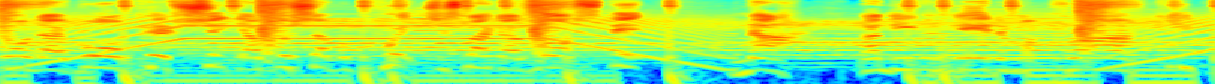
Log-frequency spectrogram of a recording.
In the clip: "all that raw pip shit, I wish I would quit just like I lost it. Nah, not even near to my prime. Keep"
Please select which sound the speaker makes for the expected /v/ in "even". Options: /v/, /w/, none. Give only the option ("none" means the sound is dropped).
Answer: none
